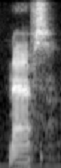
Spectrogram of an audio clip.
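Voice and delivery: "Naffs" said to rhyme with laughs; knives rhymed with laughs. Shown as a demonstration. Explaining a viewer's name, "Naffs" rhyming with laughs. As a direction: say "Naffs" with the short vowel of laughs. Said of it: "rhymes with laughs".

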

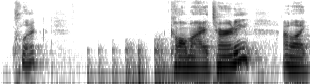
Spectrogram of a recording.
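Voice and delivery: ordinary delivery

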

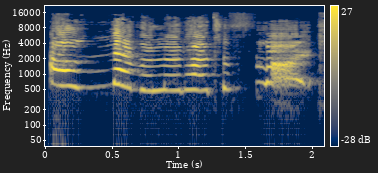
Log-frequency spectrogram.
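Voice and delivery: hammed-up tearful ladybug; upset sniffing. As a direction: cry it out in frustration. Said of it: "sniffed Ladybug".

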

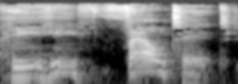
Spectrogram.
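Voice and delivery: ordinary delivery

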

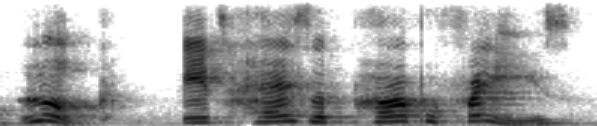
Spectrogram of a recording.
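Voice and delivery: slow teacher read-aloud; slow model reading. Shown as a demonstration. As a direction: read it out slowly and brightly. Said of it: "teacher reads the model sentence".

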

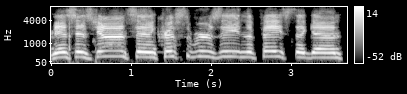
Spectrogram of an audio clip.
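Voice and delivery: high, slow whiny schoolkid; tattling kid voice. Retold or imitated. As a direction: tattle to the teacher in a drawn-out kid voice.

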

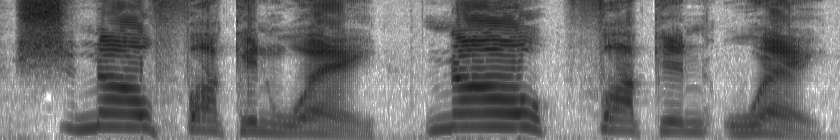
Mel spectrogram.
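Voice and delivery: slow, drawn-out outburst of disbelief; real exasperated outburst; outraged disbelief. Real, not acted. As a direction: drag the words out, indignant and incredulous. Outraged outburst at a played clip.

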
